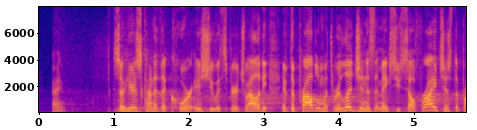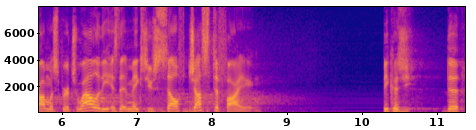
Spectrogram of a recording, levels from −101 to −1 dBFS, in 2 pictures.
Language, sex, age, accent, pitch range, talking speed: English, male, 40-59, American, 135-185 Hz, 165 wpm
